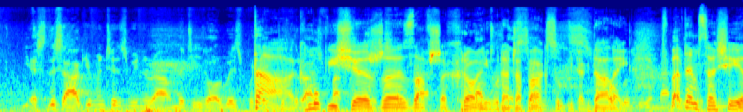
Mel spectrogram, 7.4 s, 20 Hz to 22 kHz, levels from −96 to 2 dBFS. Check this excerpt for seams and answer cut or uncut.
cut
